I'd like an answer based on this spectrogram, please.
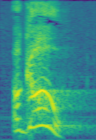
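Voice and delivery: high, light push "Oh, go"; God urging. Retold or imitated. Preacher voicing God nudging the hesitant believer, high. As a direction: nudge them on lightly. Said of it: "But God says".

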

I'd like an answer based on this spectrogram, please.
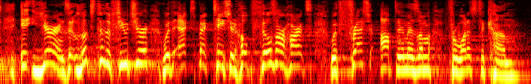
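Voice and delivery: normal talking voice

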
